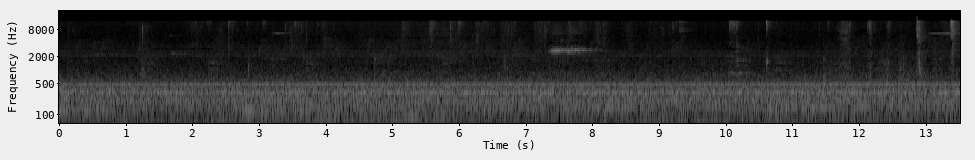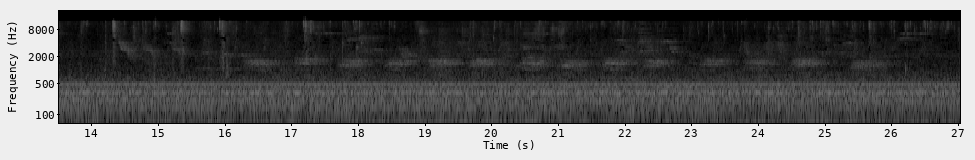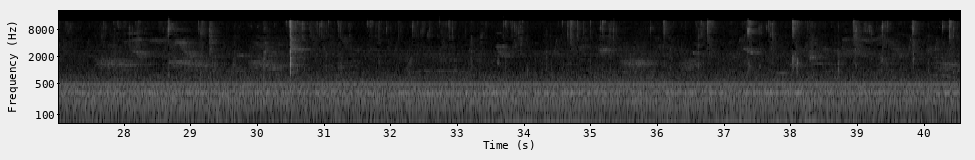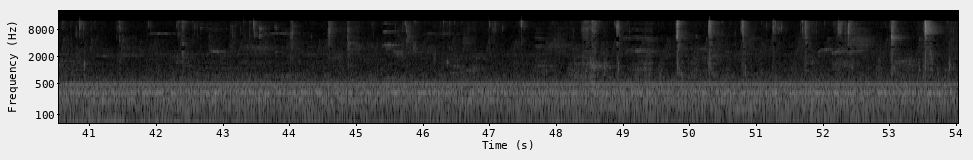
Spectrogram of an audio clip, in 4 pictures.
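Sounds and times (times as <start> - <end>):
steady low hum: 0.0 - 54.0
wet chewing and lip smacks: 11.4 - 54.0.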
